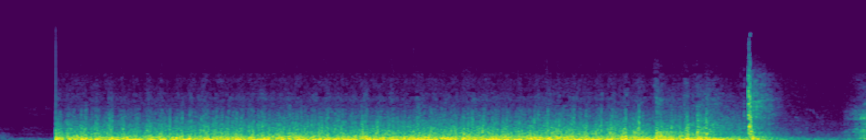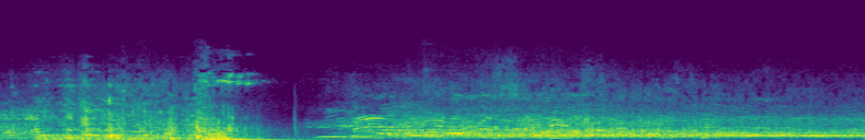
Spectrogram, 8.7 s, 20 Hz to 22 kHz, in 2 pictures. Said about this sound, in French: Le 21 janvier, il est exécuté, place de la Révolution, aujourd'hui place de la Concorde. Alors que Louis XVI est prêt à pardonner ceux qui l'ont condamné, la lame de la guillotine tombe.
